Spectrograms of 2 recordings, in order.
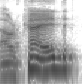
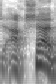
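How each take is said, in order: First: The name is pronounced the English way. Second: The name is pronounced the French way. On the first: "we have a sort of uh, uh, English pronunciation" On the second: "we should say in French"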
